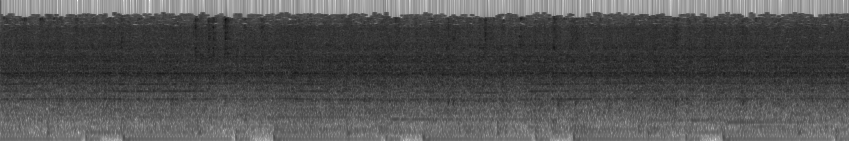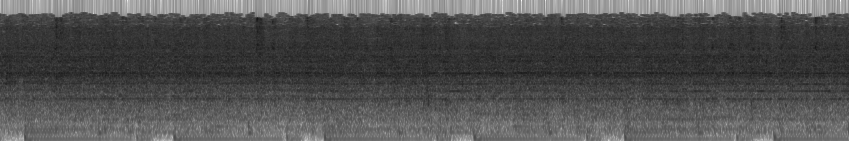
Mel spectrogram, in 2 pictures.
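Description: Electric drill spinning a coconut grater head while a coconut half is pressed against it, its blade scraping out the white flesh: a steady grating whir.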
